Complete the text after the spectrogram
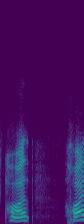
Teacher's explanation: आगे आ गया खौ, खौ खराटे वाला खौ, इसको हमने भारी वाले हा के साथ नहीं चेंज करना, वरना गुनाह मिलेगा। खौ, खौ साकिन हालत में खौ अदा करते वक्त खराटे की आवाज़ सुनाई देगी। जैसे आपको मेरी खौ में खराटा सुनाई दे रहा होगा।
